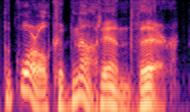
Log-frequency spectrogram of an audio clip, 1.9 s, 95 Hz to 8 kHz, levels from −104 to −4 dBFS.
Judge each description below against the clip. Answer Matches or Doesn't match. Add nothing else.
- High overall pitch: Doesn't match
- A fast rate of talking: Doesn't match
